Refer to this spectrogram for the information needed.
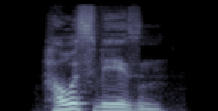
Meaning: housekeeping, household maintenance
- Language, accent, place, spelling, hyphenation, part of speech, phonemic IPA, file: German, Germany, Berlin, Hauswesen, Haus‧we‧sen, noun, /ˈhaʊ̯sˌveːzn̩/, De-Hauswesen.ogg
